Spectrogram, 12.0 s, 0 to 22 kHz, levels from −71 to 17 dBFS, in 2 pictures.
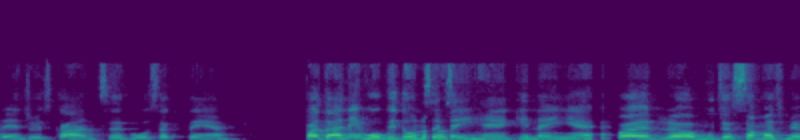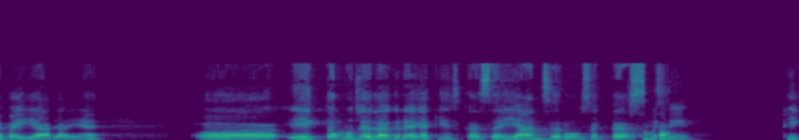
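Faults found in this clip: Frames out of order at 3.19–3.39, 4.44–4.59, 6.36–6.51, 9.09–9.20 and 10.82–11.02 s. Likely cause: a jitter-buffer or depacketiser fault passing adjacent frame runs to the decoder swapped. Each stretch plays with its two halves exchanged, 96, 72, 72, 48 and 96 ms each, which suggests runs of a few codec frames. The speech becomes a garbled flutter. No duration is lost.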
